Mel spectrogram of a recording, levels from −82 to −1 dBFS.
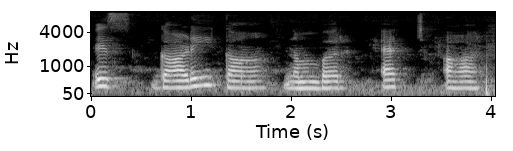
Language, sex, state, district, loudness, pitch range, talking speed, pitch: Hindi, female, Punjab, Fazilka, -16 LUFS, 190-220 Hz, 90 wpm, 200 Hz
